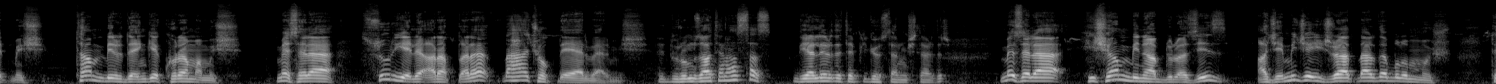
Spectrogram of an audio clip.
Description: Speech in Turkish. There is no code.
